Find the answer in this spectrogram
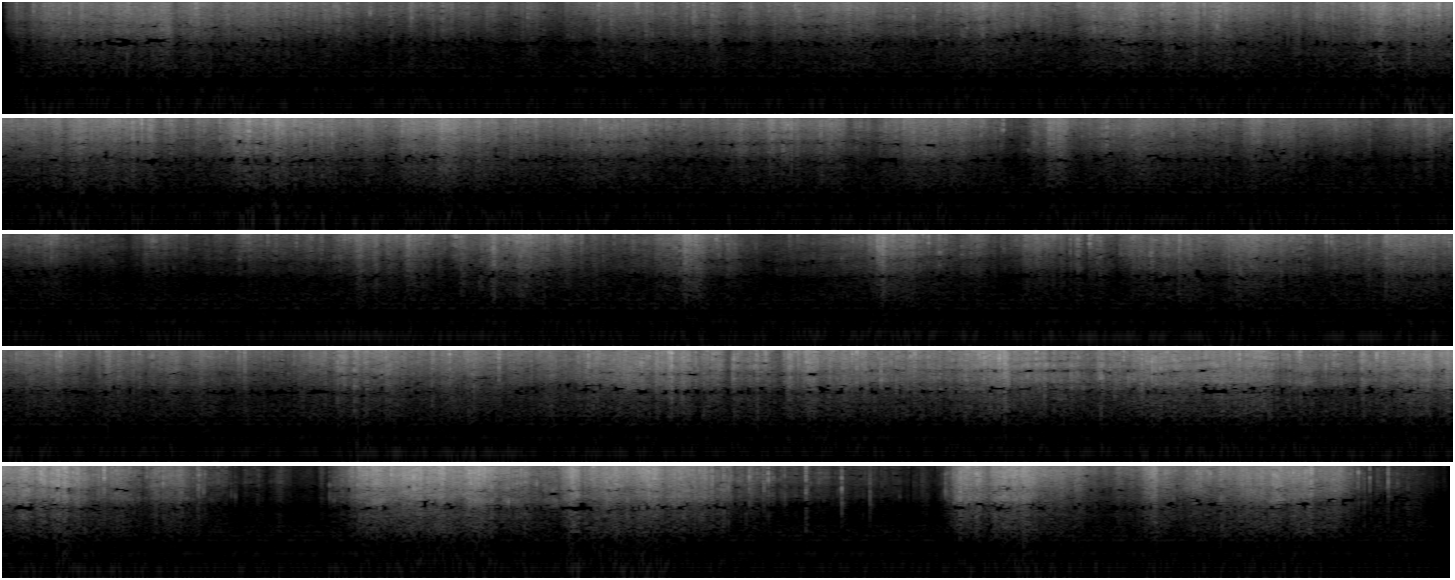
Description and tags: vhs tape
Rustling a bundle of tape stripped from an old VHS cassette.
soft, tape, rustle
